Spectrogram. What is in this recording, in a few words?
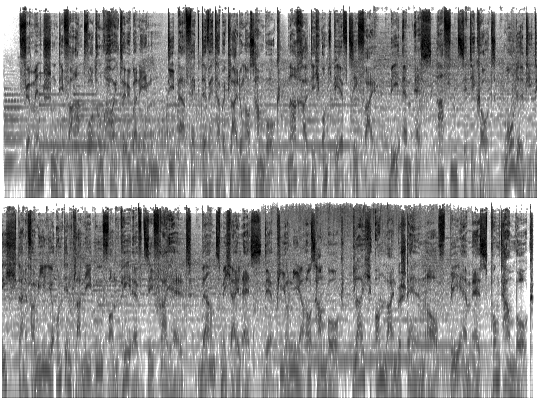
Radio SPOT; BMS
